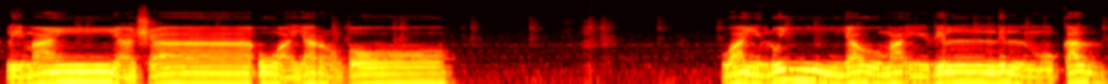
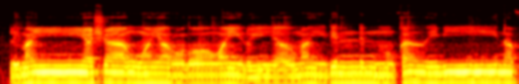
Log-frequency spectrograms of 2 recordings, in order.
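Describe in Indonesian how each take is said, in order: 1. Ayat ini dibaca dengan tempo lambat. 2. Ayat ini dibaca dengan tempo cepat. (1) "contohnya seperti ini walaupun pelan" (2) "misalkan teman-teman mau baca cepat"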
